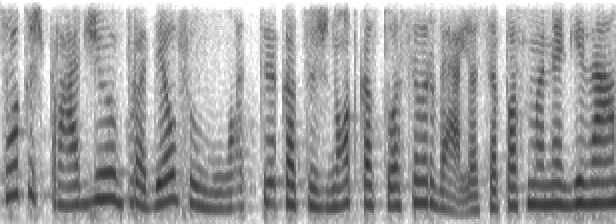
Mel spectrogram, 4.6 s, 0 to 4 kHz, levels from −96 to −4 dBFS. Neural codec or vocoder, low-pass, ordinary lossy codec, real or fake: none; 3.6 kHz; Opus, 24 kbps; real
